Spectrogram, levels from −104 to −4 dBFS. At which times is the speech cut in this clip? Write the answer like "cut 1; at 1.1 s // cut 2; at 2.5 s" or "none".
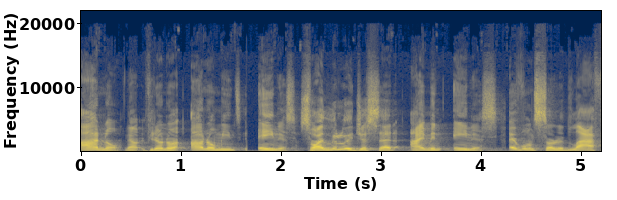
none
